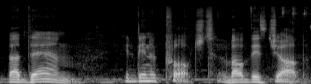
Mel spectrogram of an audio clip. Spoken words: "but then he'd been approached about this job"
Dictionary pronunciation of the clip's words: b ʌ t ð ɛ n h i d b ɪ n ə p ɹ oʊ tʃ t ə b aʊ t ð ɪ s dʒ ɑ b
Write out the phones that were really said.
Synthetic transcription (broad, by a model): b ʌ t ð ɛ n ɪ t b ɪ n ə p ɹ oʊ tʃ t ə b aʊ t ð ɪ s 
